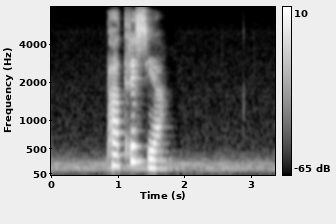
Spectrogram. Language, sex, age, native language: Icelandic, female, 40-49, Icelandic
